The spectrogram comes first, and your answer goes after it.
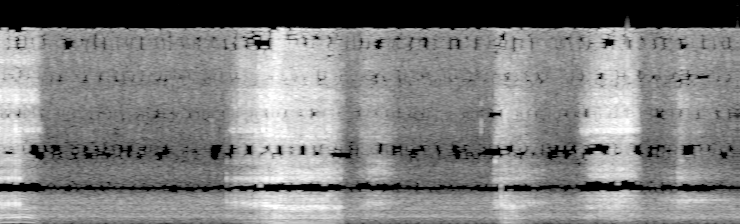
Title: Snore some more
